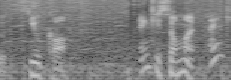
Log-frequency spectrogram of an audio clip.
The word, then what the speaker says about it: Zhukov: Oh, the Zhukov. You just said it correctly. It's pronounced Zhukov with an emphasis on the U. Zhukov.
